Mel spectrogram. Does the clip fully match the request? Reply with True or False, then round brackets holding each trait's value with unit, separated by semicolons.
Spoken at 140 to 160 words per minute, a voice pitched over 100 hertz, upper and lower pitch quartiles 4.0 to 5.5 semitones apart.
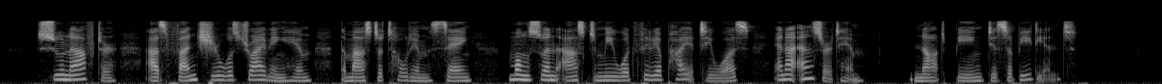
True (150 wpm; 185 Hz; 4.6 semitones)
